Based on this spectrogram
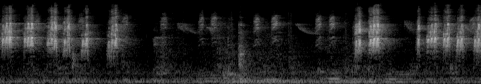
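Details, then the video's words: A kopi-kopi songbird in harsh 'tembakan kasar' style, used to train other songbirds: coarse, rapid rattles open and close the passage, with thin whistles and softer twitters in the quieter middle. "Masteran burung KOPI KOPI bahan gacor tembakan kasar"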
